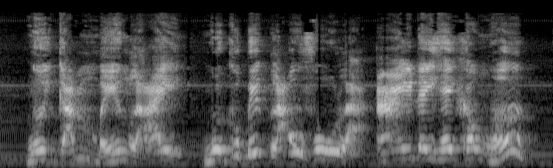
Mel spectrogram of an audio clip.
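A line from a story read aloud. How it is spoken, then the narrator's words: Interrupting, loud shout. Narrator (Vietnamese): Quái nhân ấy không để cho chàng thiếu niên áo xanh dứt lời, liền quát to lên rằng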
